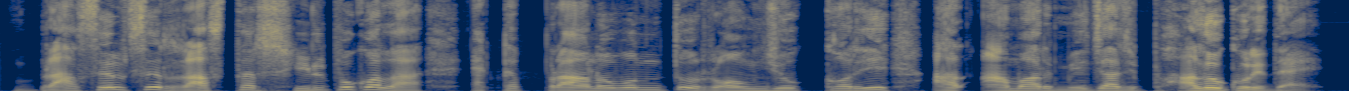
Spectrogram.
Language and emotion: Bengali, happy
